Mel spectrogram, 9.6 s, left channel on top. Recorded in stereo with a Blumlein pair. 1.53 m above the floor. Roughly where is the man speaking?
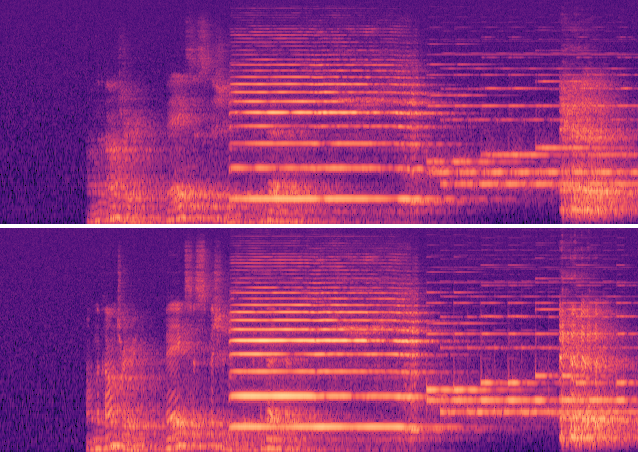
Ahead right.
